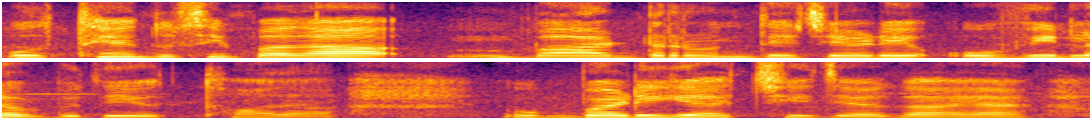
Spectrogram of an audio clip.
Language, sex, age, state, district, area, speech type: Dogri, female, 18-30, Jammu and Kashmir, Udhampur, rural, spontaneous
